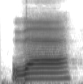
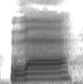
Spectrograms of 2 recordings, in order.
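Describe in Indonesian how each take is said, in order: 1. Vokal diucapkan dengan bibir sedikit tersenyum. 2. Vokal diucapkan dengan bibir sedikit tersenyum.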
